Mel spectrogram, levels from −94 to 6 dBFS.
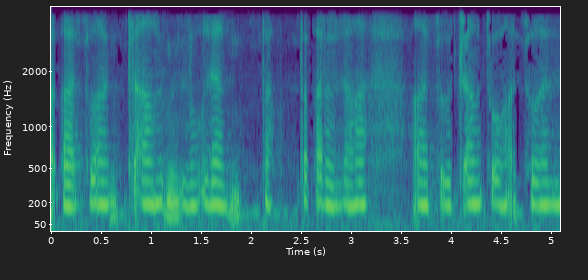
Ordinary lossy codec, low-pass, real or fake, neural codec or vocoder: AAC, 16 kbps; 3.6 kHz; fake; autoencoder, 22.05 kHz, a latent of 192 numbers a frame, VITS, trained on many speakers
